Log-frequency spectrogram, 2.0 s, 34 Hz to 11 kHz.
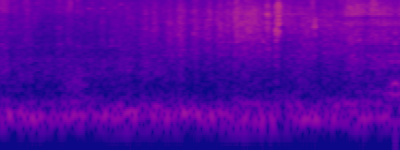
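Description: Two-man bobsleigh running down the ice track at about 100 km/h: a steady low rumble from the steel runners on the ice, with a rapid clatter.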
